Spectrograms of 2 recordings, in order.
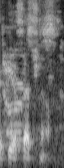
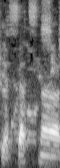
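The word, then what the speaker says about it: Piaseczno: One is Moshe Cordovero, everyone thinks it's Cordovero, and the other one, and hardly anyone knows how to say Piaseczna. They say Piaseczna, things like that, but oh well, I guess that's ironic.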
